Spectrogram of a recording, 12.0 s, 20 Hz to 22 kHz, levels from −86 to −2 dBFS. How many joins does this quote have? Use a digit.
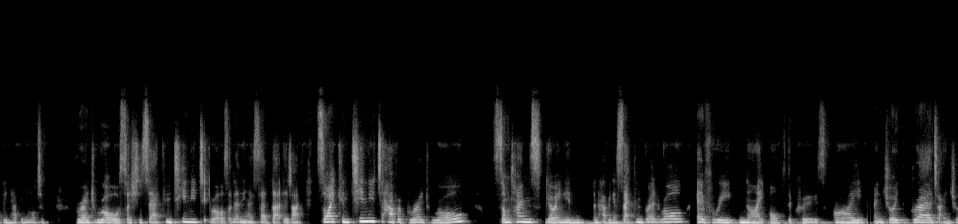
3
